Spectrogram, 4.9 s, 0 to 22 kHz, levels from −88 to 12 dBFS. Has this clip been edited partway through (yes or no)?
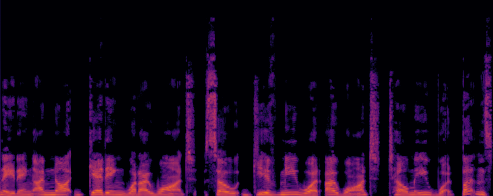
no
